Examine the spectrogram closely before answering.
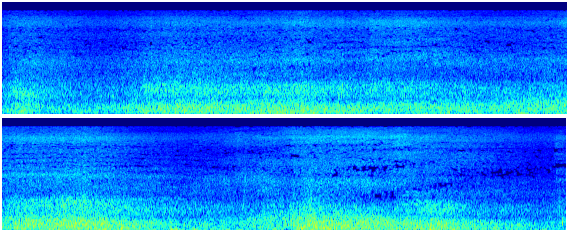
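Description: Sea surf breaking on a sandy beach: a continuous wash of waves that swells and eases several times as each wave comes in.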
